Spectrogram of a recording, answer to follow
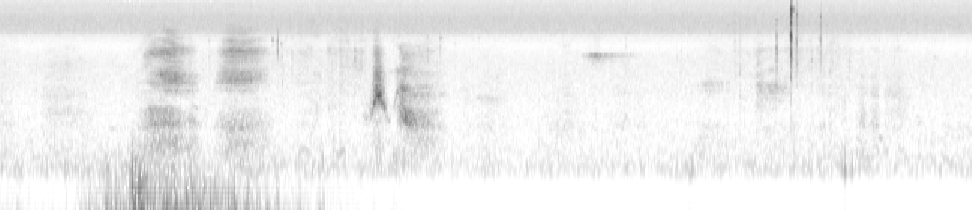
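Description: A rock climber's hard breathing while moving on the rock: two long, heavy exhales about two seconds in, then two short, sharp breaths about five seconds in. A few faint clicks follow near the end.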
